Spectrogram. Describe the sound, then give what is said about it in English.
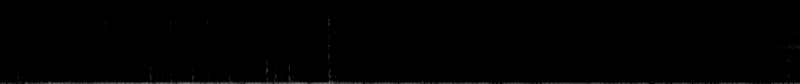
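Rapid typing on a computer keyboard while searching online for famous piano players, a dense burst of clicking keystrokes for about three seconds, then a few soft breaths and quiet rustling as the tapping stops. “But I've just I've just googled famous piano players because I, I, don't care.”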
